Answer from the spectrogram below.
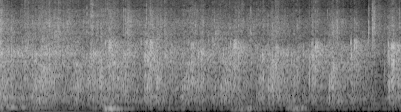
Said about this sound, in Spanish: Así va a aplaudir, ayúdeme y aplauda fuerte.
